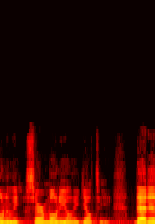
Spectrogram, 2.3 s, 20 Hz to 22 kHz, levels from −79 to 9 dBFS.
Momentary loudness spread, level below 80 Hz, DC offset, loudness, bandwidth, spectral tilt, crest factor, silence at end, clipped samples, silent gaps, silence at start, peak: 19 LU; -68 dBFS; under 0.1%; -25 LUFS; 9.6 kHz; -6.5 dB/octave; 18 dB; 0 s; under 0.1%; none; 0 s; -6 dBFS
